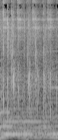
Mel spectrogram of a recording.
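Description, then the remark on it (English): A church audience claps steadily for Jesus after a prayer, in a brief burst of applause, with a sustained low keyboard-like tone holding underneath. “A round of applause for Jesus. Jam your hands together.”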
